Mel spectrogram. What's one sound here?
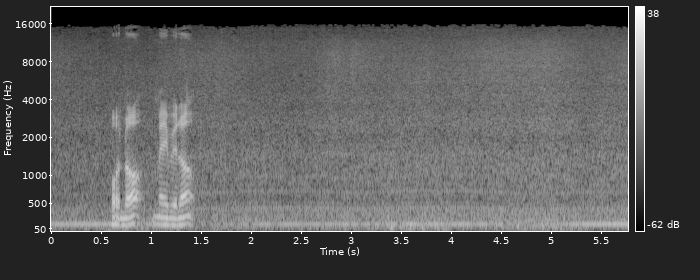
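An outboard motor hums steadily.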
